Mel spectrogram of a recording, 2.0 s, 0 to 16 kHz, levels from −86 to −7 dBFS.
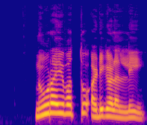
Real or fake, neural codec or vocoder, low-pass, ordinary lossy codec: real; none; 14.4 kHz; none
